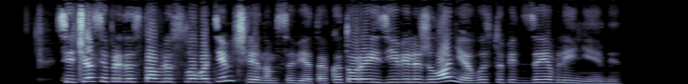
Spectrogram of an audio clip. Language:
Russian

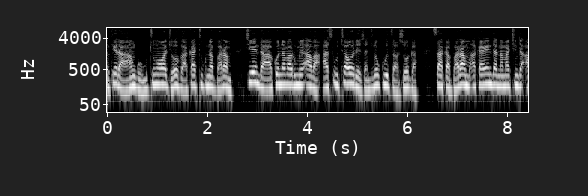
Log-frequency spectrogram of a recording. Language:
Shona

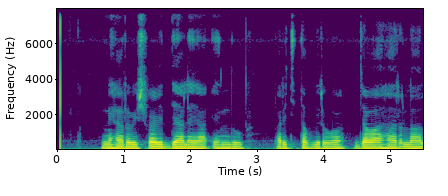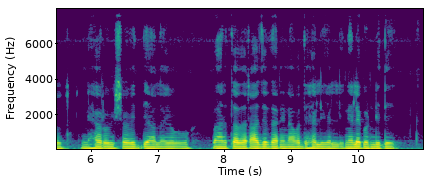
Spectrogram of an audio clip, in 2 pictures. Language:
Kannada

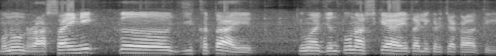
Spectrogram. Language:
Marathi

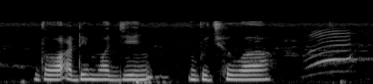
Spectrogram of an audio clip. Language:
Santali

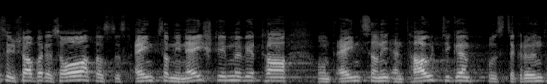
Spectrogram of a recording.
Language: Swiss German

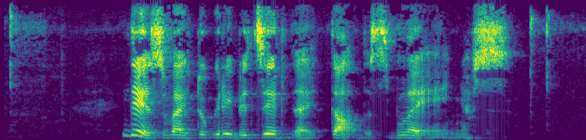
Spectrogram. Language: Latvian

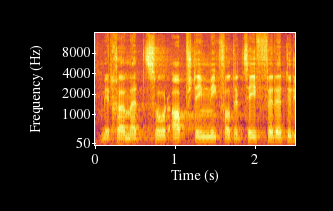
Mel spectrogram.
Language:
Swiss German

